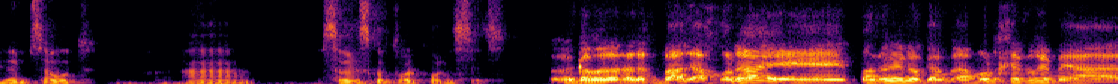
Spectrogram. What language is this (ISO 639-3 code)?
heb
